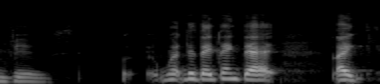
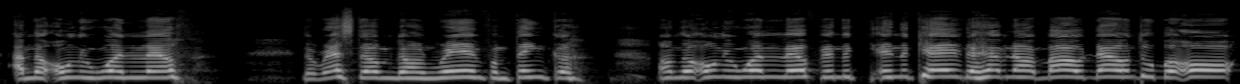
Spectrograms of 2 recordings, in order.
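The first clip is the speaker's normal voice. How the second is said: a hint of a self-pitying prophet, slightly higher; mock prophet lament; 4 semitones higher than usual. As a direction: lightly ham up a lone martyr's complaint. Mocking the troll as prophet Elijah.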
